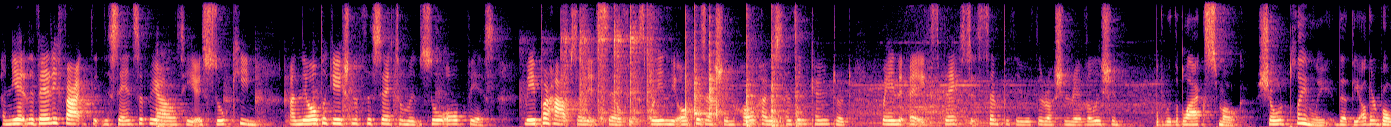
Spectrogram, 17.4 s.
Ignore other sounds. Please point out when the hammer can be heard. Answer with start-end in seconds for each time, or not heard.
2.8-10.1.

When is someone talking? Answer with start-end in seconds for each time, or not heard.
0.0-17.3.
